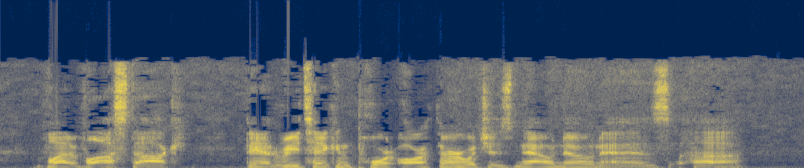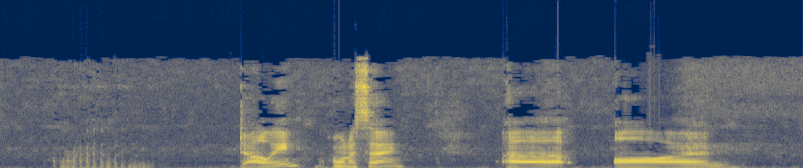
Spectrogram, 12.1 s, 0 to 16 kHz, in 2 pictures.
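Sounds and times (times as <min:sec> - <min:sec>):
man speaking: 0:00.3 - 0:05.6, 0:07.8 - 0:09.1, 0:09.8 - 0:11.7
man's creaky hesitation sound: 0:06.4 - 0:07.4.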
